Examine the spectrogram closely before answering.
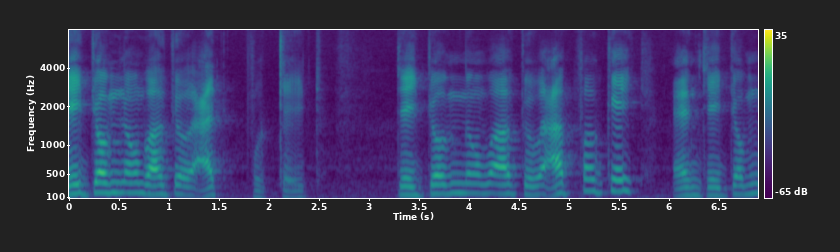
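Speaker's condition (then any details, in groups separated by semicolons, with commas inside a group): Cerebral palsy; noticeably atypical speech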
